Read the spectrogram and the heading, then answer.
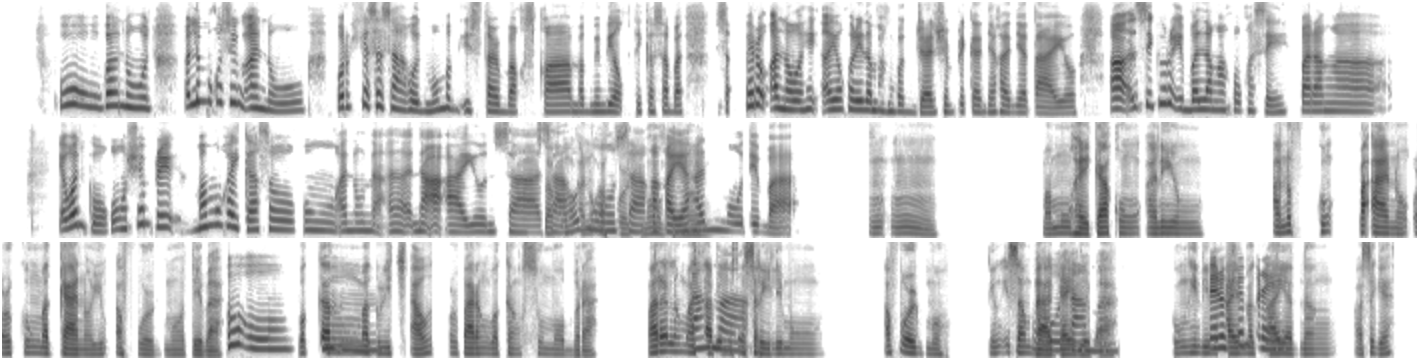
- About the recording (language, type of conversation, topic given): Filipino, podcast, Paano ka nagpapasya kung paano gagamitin ang pera mo at kung magkano ang ilalaan sa mga gastusin?
- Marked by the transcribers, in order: "ano" said as "anof"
